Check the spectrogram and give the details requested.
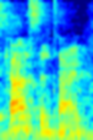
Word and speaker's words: Constantine: Constantine rhymes with wine." So apparently it's Constantine.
